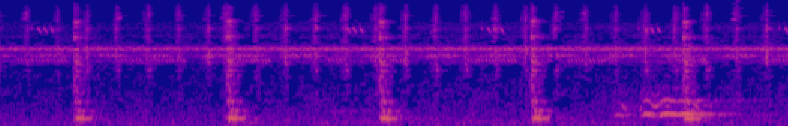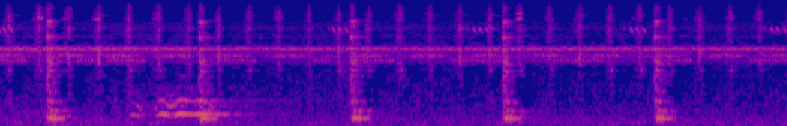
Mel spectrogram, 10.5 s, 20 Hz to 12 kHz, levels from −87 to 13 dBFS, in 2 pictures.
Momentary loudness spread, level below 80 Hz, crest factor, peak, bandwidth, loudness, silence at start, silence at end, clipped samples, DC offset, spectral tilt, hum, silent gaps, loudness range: 8 LU; -70 dBFS; 22 dB; -20 dBFS; 12 kHz; -41 LUFS; 0 s; 0 s; under 0.1%; under 0.1%; -2 dB/octave; none; none; 3 LU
